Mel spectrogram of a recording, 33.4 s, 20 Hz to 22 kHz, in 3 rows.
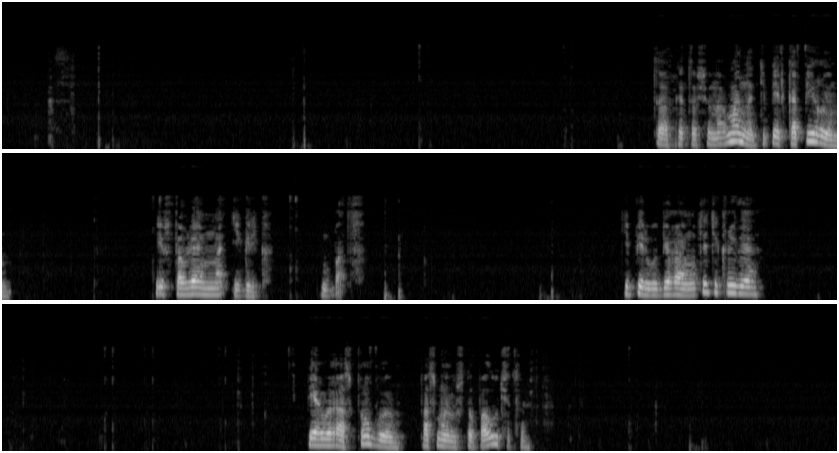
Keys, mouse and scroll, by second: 1.1 space, 3.8 space, 5.4 click, 7.4 click, 10.6 click, 13.0 click, 14.9 click, 16.1 space, 18.3 space, 20.6 click, 23.6 click, 24.1 click, 25.0 click, 27.0 click, 28.9 click, 30.5 click, 31.3 space.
